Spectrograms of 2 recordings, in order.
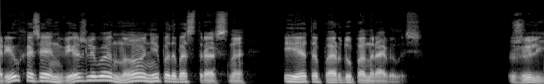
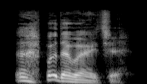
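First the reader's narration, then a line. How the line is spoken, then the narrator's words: Sigh. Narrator (Russian): вздохнул Парт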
